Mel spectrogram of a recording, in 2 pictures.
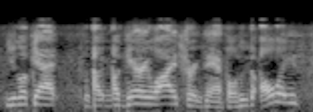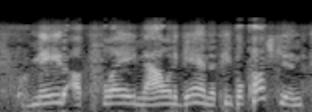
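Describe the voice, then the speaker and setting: A man doing energetic live play-by-play commentary on a card game, counting damage aloud, on a slightly dull broadcast recording. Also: high-pitched, normal speed.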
